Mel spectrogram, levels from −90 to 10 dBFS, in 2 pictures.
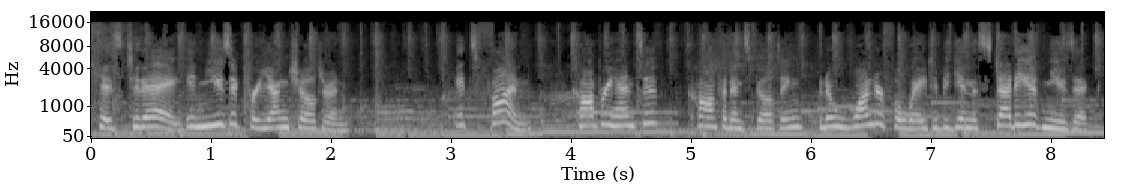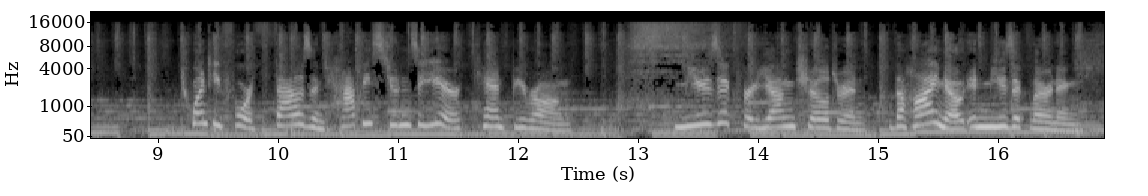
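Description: There are no technical faults to describe at any point in this clip.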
